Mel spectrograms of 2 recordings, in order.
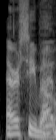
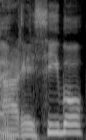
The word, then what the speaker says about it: Arecibo: Is het nou Arecibo of Arecibo? Of Arecibo in Arecibo. Puerto Rico. Arecibo, volgens mij. – Arecibo.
